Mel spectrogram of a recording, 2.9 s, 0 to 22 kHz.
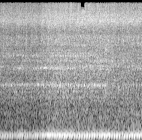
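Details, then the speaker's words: Warm idle after heater core and intercooler install, water temp 184, intake air temp 69, 2.9 pulley, PCV blocked off with breather; smooth, even idle with steady pulse, no misses, ticks or whine, no leaks; healthy warm engine. "Everything's plumbed. No leaks. Sounds good."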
